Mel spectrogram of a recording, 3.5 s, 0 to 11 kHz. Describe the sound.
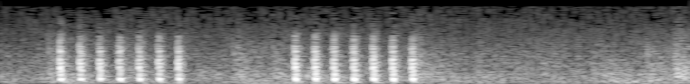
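Gunfire from a British Mark II S-10 machine gun: two rapid bursts of seven sharp, evenly spaced shots each, separated by a short pause.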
